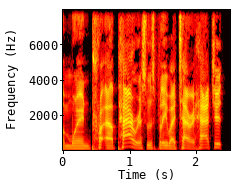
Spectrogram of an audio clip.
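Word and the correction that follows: Teri Hatcher: Did I say her name right? It was a Terry Hatcher. – Terry Hatcher. Yeah.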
